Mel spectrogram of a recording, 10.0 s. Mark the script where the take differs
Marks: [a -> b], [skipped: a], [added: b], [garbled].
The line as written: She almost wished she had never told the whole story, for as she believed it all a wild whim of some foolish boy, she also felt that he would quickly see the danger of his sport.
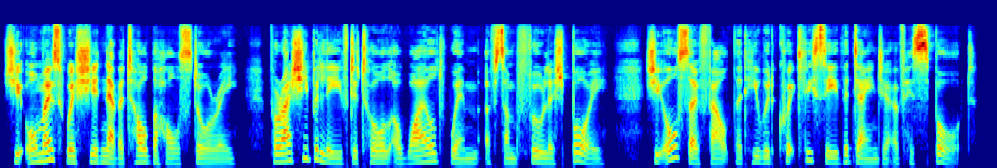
She almost wished she had never told the whole story, for as she believed it all a wild whim of some foolish boy, she also felt that he would quickly see the danger of his sport.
